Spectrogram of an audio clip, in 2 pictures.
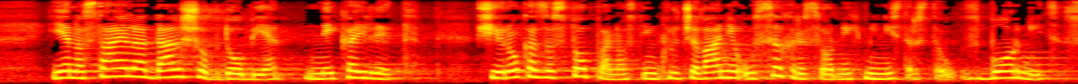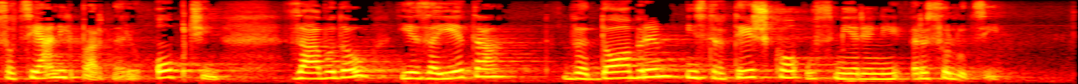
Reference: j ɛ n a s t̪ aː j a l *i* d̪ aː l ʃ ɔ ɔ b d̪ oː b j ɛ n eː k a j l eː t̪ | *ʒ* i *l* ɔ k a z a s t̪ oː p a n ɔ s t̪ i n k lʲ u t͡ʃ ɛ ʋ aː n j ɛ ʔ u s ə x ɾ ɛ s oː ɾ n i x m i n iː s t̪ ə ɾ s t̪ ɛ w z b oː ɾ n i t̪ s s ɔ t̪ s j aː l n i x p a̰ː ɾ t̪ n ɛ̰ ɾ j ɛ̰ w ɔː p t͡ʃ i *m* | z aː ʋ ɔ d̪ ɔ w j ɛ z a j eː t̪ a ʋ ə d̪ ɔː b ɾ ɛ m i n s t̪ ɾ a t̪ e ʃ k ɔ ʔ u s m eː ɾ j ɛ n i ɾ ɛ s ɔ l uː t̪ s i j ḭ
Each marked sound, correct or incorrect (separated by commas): incorrect, incorrect, incorrect, incorrect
